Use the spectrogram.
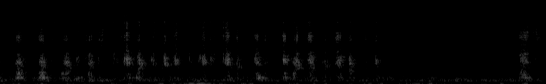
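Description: A wooden stylus scratches tree branches into a flat scratch art paper card, making quick, dry, rasping strokes at about four per second with a bright, papery hiss centered around 1 kHz. The strokes come unevenly, fade to a faint rub after about four seconds, and end with one final louder scratch.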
